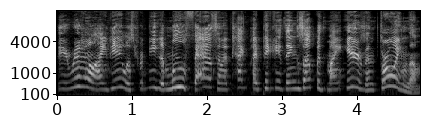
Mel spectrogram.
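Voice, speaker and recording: A put-on character voice races along at a very fast pace, squeaky and extremely high in pitch. Faint music plays in the background. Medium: voice reel.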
